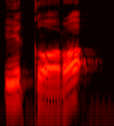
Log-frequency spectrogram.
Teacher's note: را کے بعد یہ حمزہ ساکن ہے، جھٹکے کے ساتھ اس کو پڑھیں اور کلیئر واضح کر کے اس کو پڑھیں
